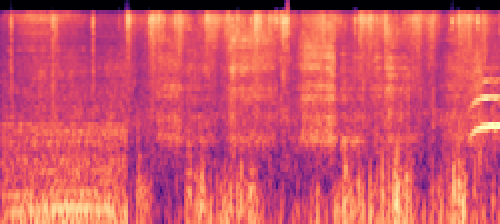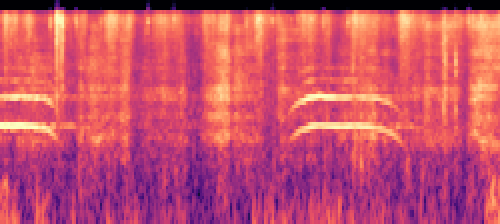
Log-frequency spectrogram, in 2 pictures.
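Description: Two long, drawn-out calls from a huntsman's voice calling to hounds, each rising, holding and falling in pitch, about five seconds and eight seconds in. A car's engine rumbles briefly at the start.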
